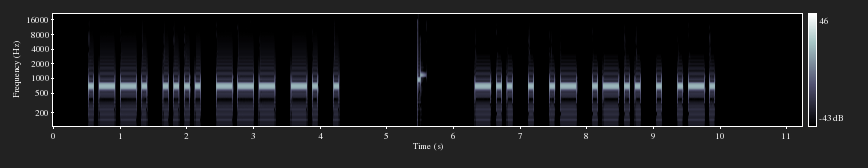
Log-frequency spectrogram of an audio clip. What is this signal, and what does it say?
Morse code, heard as a keyed tone, about 16 wpm, 700 Hz. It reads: PHONE DEALER
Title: Sentences from Top 1100 Words - New Word Drill Alt - 15wpm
